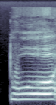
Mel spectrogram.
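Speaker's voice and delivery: TUO held high, level and loud; first tone. Shown as a demonstration. Teacher isolates the first syllable, loud level tone. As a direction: sustain "Tuo" on one strong note. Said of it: "combinándolas con el primero".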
